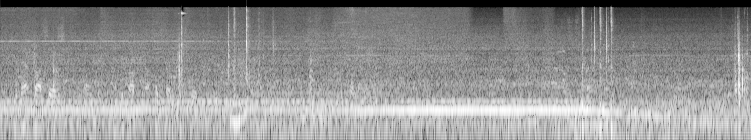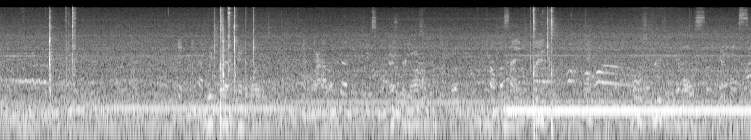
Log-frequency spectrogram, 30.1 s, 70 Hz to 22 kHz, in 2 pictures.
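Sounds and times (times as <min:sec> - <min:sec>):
sharp clicks and knocks: 0:11.6 - 0:12.3.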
